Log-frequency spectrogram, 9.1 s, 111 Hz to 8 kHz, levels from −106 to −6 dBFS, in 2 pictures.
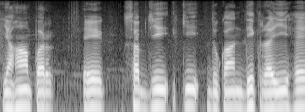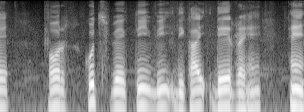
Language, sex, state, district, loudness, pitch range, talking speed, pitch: Hindi, male, Rajasthan, Jaipur, -16 LUFS, 120-130 Hz, 110 wpm, 125 Hz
